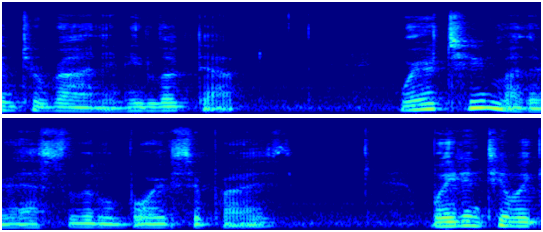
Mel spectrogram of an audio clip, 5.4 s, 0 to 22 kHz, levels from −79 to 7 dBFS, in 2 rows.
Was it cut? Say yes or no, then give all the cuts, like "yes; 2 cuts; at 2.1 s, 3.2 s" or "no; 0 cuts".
yes; 2 cuts; at 1.8 s, 3.5 s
